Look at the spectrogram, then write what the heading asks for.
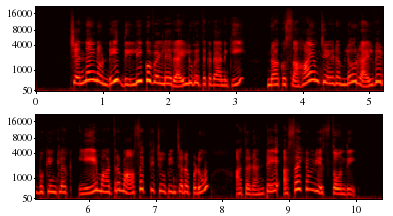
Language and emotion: Telugu, disgusted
